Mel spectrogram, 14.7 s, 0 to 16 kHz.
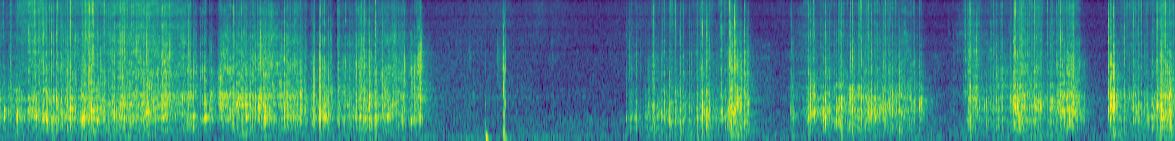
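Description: Long nails tap and scratch the thick, raised strokes of dried impasto oil paint on a framed canvas. The result is dense, crinkly scratching in bursts, broken by quiet pauses around 5–8 s and near 12 s.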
